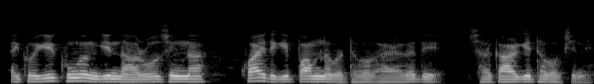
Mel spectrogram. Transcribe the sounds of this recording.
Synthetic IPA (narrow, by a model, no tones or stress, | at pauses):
ɐjkʰojɡikʰuŋɐŋɡinaɾolsiŋnɐ | kʰwajdɐɡipamnɐβɐtʰɐbɐk̚ɦajɾɐɡɐdi | sɐɾkaɾɡitʰɐβɐk̚sini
